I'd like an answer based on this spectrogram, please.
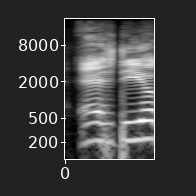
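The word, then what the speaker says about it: SDO: ही ही इज एन एसडीओ in this district वह यहां का क्या है एसडीओ है एसडीओ का उच्चारण एस से शुरू होता है जो वोवेल साउंड है।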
